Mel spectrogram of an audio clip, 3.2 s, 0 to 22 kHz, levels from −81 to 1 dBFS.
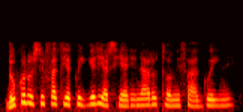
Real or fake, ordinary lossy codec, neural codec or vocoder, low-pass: fake; Opus, 16 kbps; codec, 16 kHz in and 24 kHz out, 0.6 kbps, FocalCodec, streaming, 4096 codes; 5.4 kHz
